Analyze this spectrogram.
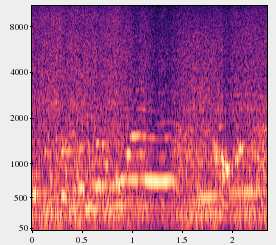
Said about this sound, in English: Oh, no, waterfall.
